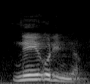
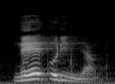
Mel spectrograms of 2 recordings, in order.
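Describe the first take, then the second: First: The first word has the closer 'e' vowel. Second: The first word has the open 'ae' vowel. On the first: It means your little lamb. The speaker calls it wrong. "이 말씀을 바로 잘못 발음하면" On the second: It means my little lamb. The speaker calls it right. "이 발음 잘 하셔야 됩니다"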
